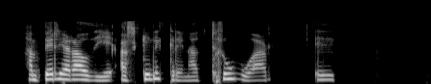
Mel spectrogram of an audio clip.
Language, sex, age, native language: Icelandic, female, 13, Icelandic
